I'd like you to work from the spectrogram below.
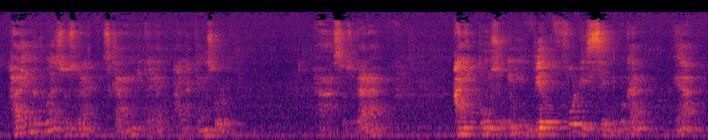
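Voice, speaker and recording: A man preaching a sermon as pastor, telling a story with lively asides and bits of English. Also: medium pitch, noisy background. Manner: animated storytelling, mixing in English phrases. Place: church sanctuary. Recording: echoey church hall from far off.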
